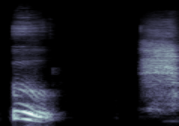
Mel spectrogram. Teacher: Even though the vowel is a monophthong, which means there is only one vowel sound, native speakers pronounce this vowel with two lip positions. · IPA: /u/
